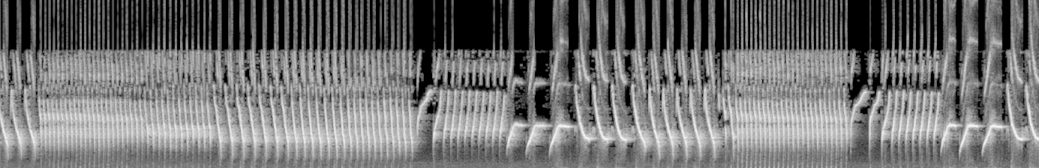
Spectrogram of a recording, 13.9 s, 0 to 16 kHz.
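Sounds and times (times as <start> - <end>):
canary song used as a lure recording: 0.0 - 13.8.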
